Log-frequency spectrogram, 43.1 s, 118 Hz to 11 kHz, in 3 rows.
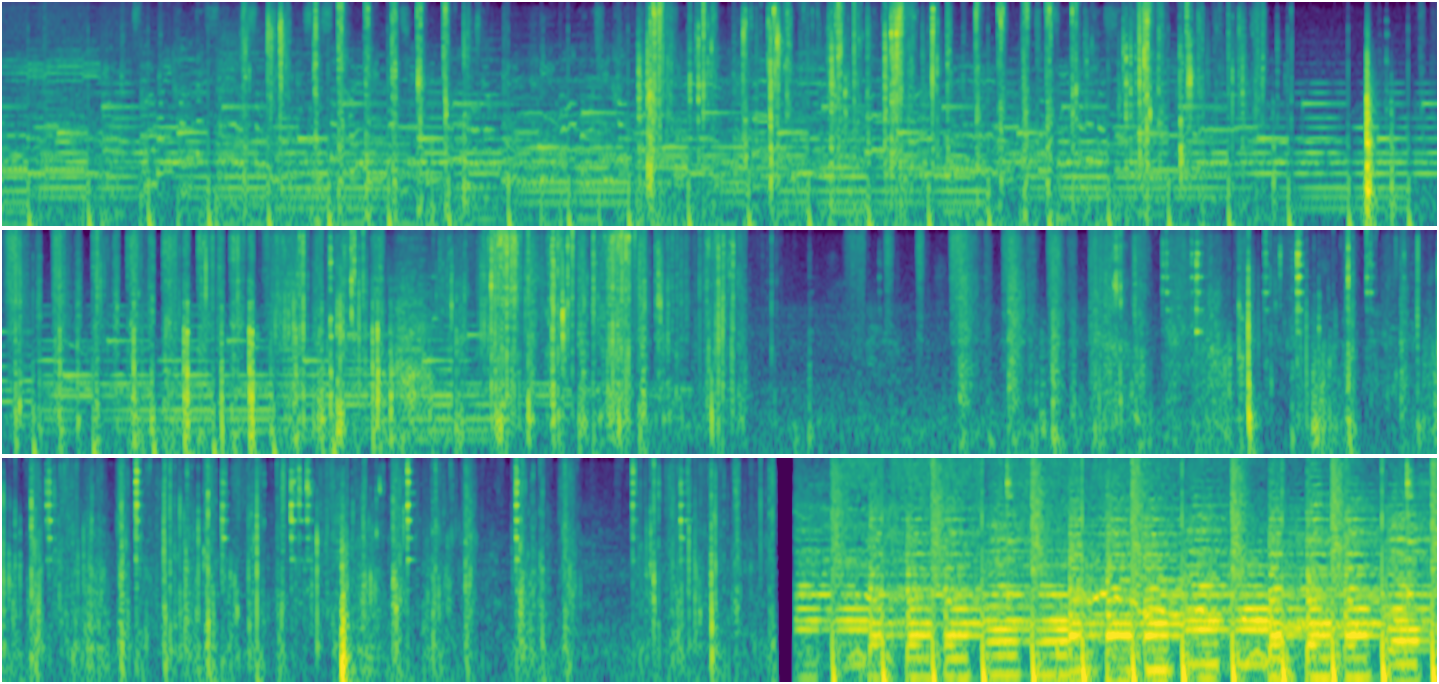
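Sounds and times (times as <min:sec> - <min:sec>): music: 0:00.0 - 0:20.1, 0:36.6 - 0:43.0
slime crackling and popping: 0:02.4 - 0:04.8, 0:06.4 - 0:12.9, 0:14.4 - 0:22.2, 0:24.8 - 0:36.5.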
